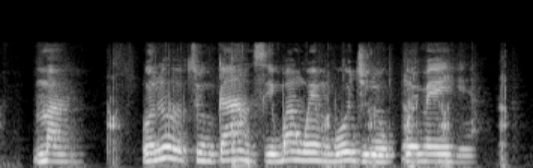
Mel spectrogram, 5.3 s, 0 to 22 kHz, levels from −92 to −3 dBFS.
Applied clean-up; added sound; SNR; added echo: neural mask model RNNoise.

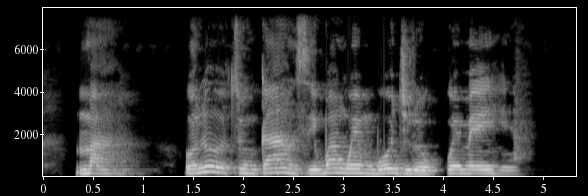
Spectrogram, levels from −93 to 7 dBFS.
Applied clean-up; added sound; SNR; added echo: none; none; none; none.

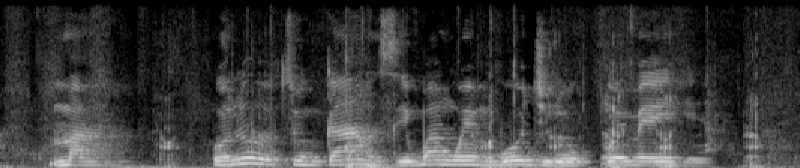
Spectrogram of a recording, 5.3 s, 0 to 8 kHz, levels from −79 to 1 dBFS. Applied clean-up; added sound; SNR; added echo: none; Livestock, farm animals, working animals; 11 dB; none.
